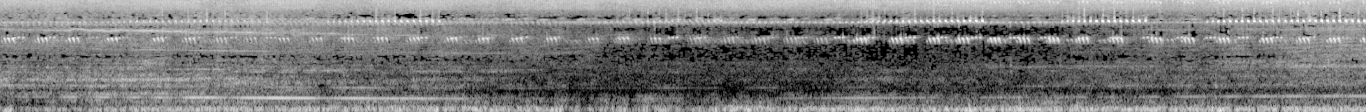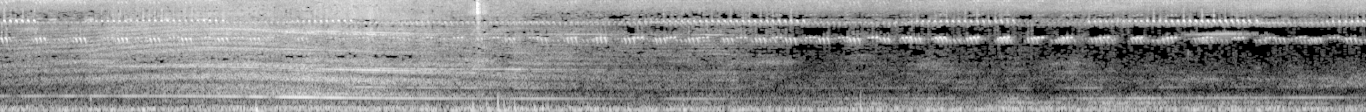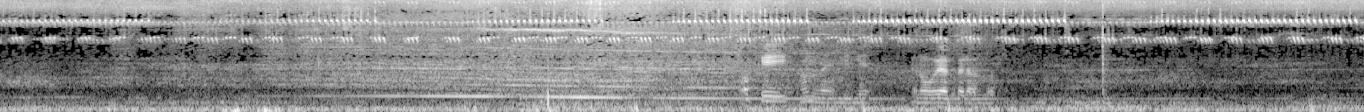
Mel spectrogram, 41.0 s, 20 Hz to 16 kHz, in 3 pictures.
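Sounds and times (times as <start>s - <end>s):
low wind rumble: 0.0s - 40.9s
model airplane propeller drone: 0.0s - 40.9s
insect chirping: 19.2s - 34.7s, 37.4s - 40.9s.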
